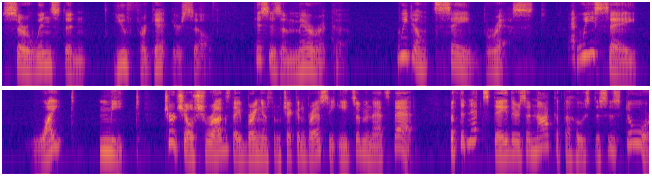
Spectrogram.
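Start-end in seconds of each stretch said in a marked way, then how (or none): 0.0-9.8 slow, haughty, condescending, talking-down tone. Telling a story, the speaker quotes a snooty hostess scolding a guest: mock-condescending. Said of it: "in her most condescending way".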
